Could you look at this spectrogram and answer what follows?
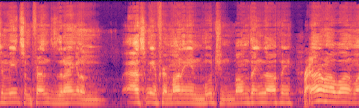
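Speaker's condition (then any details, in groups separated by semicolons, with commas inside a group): Traumatic brain injury; whole brain swollen first year; injury about five or six years ago; stuttering, unclear speech, pausing and deep breath help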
